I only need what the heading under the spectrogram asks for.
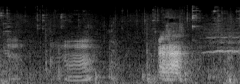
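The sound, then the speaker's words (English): A horse in a stable whinnies, two wavering, quivering neighs in quick succession, the second louder and higher, over a low background with no talking. “I fed and wiped down this horse here, so...”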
